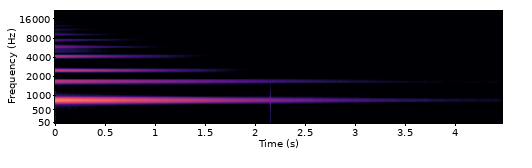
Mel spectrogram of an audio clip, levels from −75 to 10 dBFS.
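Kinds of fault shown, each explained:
Overlap between stream segments: two consecutive music segments carried overlapping time stamps, so the player trimmed roughly 6 ms that was never actually duplicated. The waveform jumps at 2.16 s, heard as a brief click or skip, consistent with a segment boundary every 2 s.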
